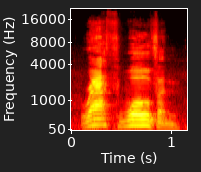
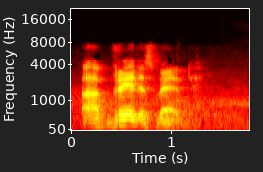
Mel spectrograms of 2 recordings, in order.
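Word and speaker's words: Vredesvävd: And the name of the album translates into Vredesvavd. How do you actually pronounce the name of the album, though? Vredesvavd.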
